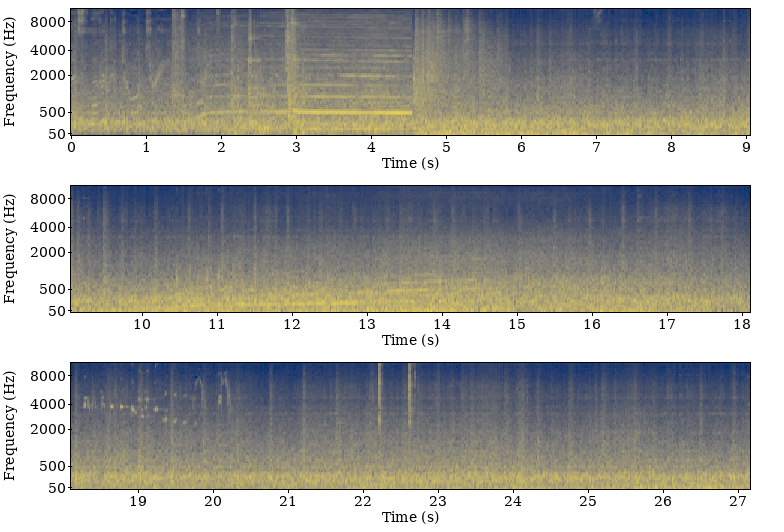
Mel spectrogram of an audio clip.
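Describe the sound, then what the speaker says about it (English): A lever-controlled rail car in Black Mesa rumbles steadily along the track, with occasional squeals and clacks, a long continuous rolling sound at moderate volume. "This lever-controlled train"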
